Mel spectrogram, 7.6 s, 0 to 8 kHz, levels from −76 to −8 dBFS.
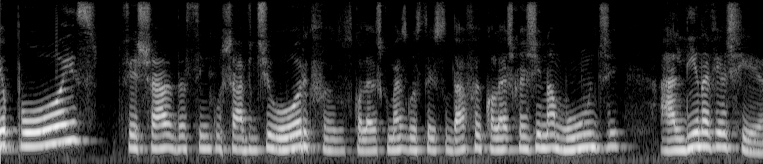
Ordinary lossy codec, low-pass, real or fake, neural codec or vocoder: none; none; real; none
